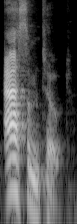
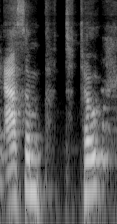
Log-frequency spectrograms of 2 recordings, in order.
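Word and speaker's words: asymptote: tote you pronounce it ASM toote but guess where the silent p goes oh all right that randomly I don't know why it's there don't say ASM tote it just you it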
